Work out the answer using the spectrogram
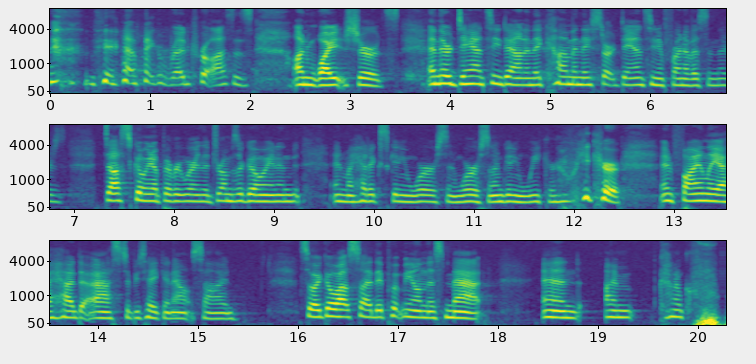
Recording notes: Recorded live on July 27, 2014 at Preservation Hall in Wellfleet, Massachusetts.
